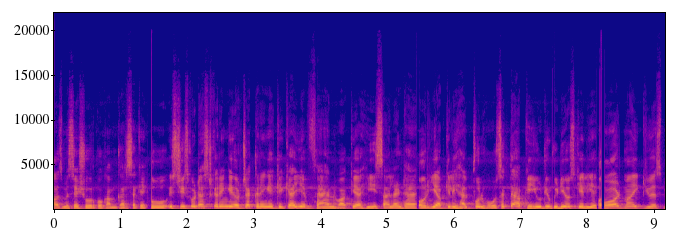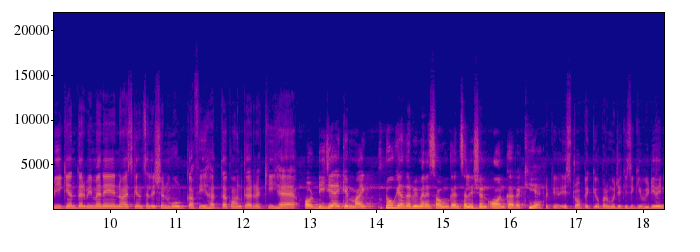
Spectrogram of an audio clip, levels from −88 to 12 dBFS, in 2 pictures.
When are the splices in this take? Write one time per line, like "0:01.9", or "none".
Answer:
0:01.5
0:08.2
0:16.5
